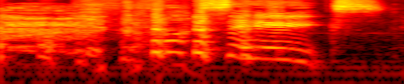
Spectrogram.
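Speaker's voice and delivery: slow laughing groan of frustration; laughing exasperation. Real, not acted. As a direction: drag it out, laughing in despair. Bad roll, laughing frustration.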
